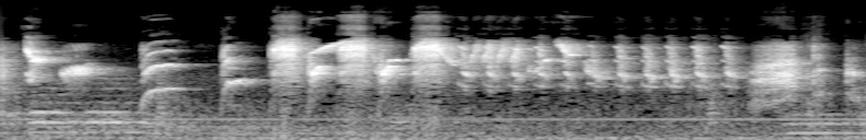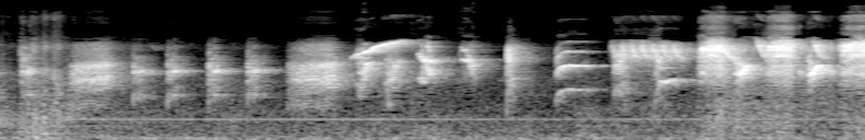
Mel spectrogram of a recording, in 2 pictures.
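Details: Long-tailed shrike, a fighter bird, in full song packed with varied mimicry: a dense, loud stream of high chattering notes, sharp whistles and rising slurs, with quick trills and harsh bursts running nonstop throughout.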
